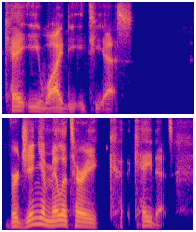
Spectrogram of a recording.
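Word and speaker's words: Keydets: But it's not spelled like cadets. It's K E Y like D E Yeah. K E dets, but it's a Virginia Military Key dets.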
